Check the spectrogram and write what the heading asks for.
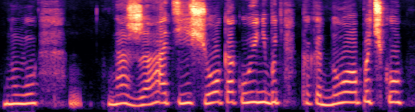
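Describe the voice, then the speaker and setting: A chubby, food-loving little boy from a storybook, shy and mumbling, as a woman reading aloud puts him on. His voice sits high with a mellow, soft tone. The recording is close and dry. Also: fairly even intonation, takes it slowly, no room sound. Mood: whiny. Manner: mumbling, timid, whiny. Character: timid, chubby, greedy little boy shorty.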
